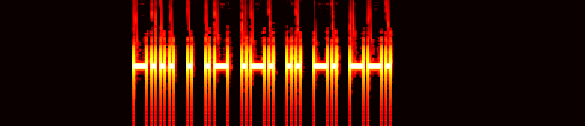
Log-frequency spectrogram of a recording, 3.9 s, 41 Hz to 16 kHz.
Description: Morse code, heard as a keyed tone, about 40 wpm, 700 Hz. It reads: BEARING
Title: ING Suffix - Top 100 Words with Base Words 40wpm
